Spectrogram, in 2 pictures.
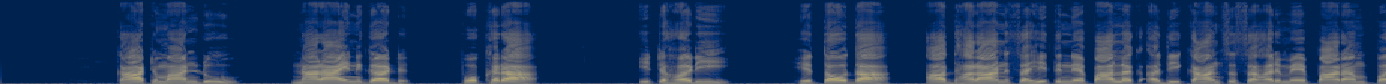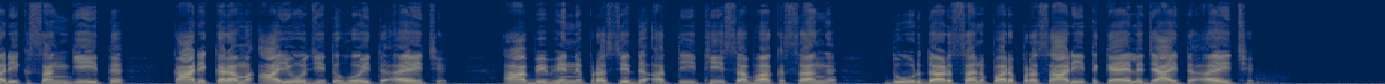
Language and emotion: Maithili, neutral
